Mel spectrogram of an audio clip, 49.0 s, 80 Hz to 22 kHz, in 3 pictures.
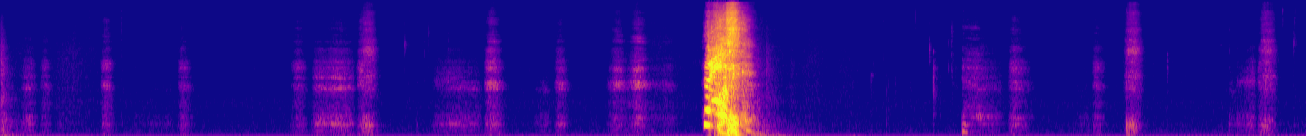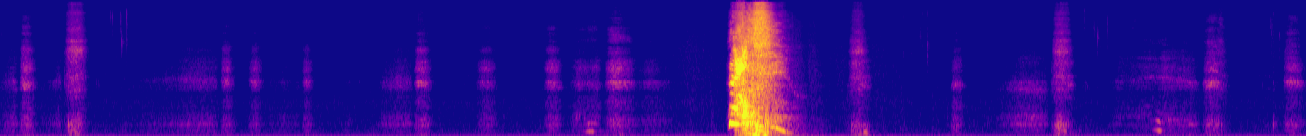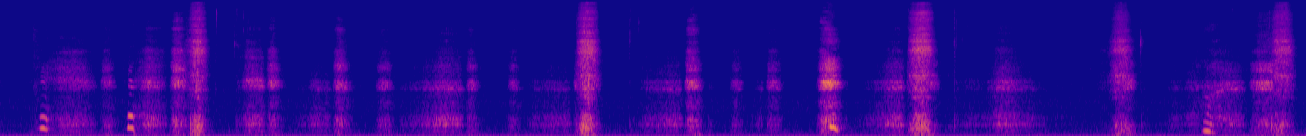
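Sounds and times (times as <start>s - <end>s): person sneezing: 8.8s - 9.6s, 25.4s - 26.2s
catching breaths and sniffs: 29.1s - 29.8s, 43.6s - 45.7s, 46.5s - 46.9s, 47.5s - 48.9s.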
